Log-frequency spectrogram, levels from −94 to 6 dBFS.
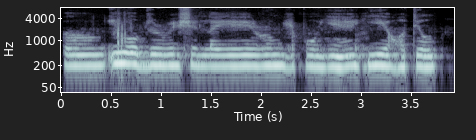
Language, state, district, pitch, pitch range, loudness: Sumi, Nagaland, Dimapur, 195 Hz, 185-200 Hz, -15 LUFS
